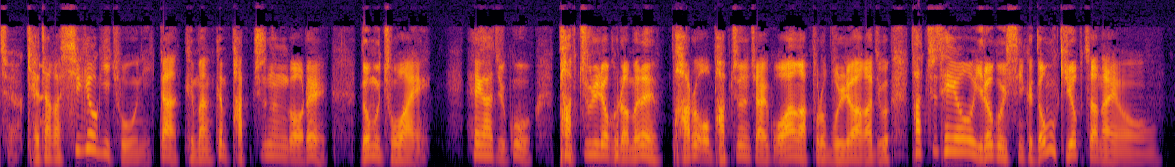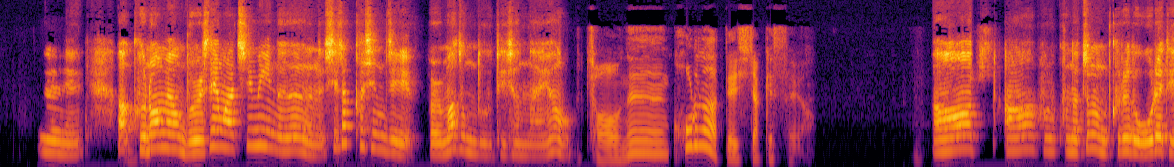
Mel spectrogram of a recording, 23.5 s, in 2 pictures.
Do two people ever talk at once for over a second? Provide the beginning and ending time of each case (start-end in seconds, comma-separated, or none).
none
